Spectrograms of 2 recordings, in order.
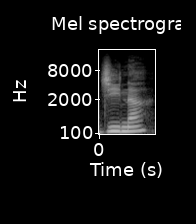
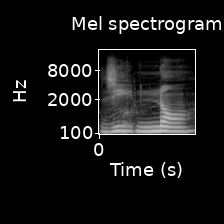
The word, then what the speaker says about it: Jina: think it does well it's not pronounced Gina Alchemy it's g no Alchemy always know your why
